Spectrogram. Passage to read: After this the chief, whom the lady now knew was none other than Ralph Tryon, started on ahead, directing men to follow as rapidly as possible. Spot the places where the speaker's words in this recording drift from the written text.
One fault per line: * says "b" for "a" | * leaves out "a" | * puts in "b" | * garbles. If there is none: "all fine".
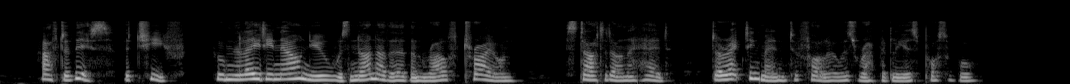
all fine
